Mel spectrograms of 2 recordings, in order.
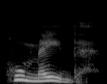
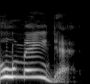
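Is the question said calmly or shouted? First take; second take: calmly; shouted. First: The question is said calmly, without yelling. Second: The question is shouted loudly.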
